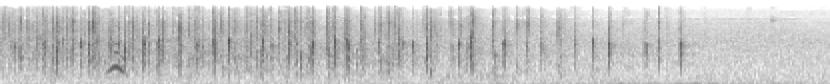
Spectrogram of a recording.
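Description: An audience applauding by hand, the clapping thinning out and stopping about five seconds in, over a low steady rumble.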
